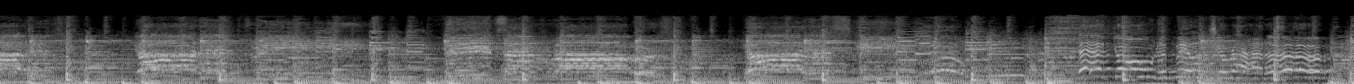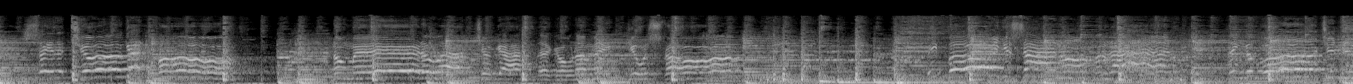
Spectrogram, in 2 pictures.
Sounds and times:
Music: 0.0s - 27.0s.

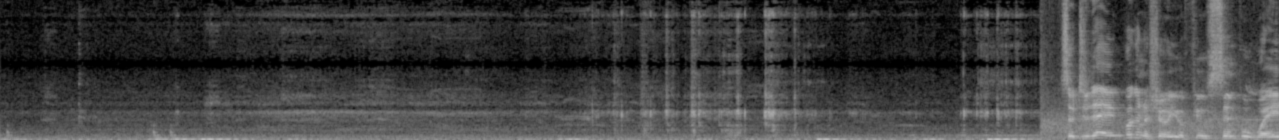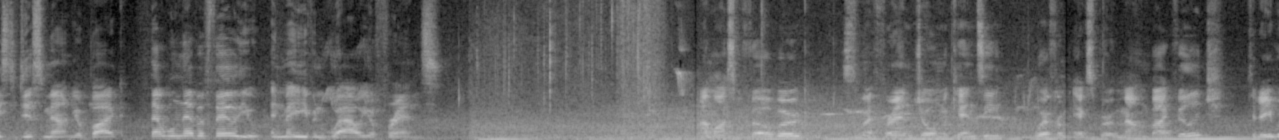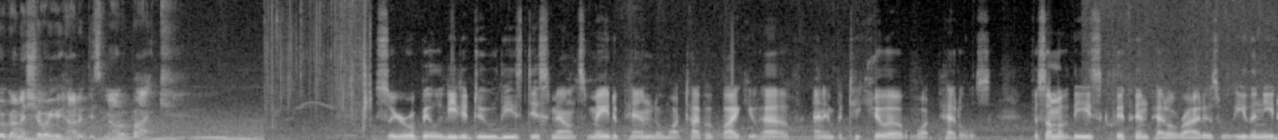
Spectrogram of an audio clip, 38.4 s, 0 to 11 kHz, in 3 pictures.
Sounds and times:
Speech: 10.6s - 17.2s, 19.8s - 27.4s, 29.3s - 38.3s
Bicycle: 17.4s - 19.8s, 28.2s - 29.3s.

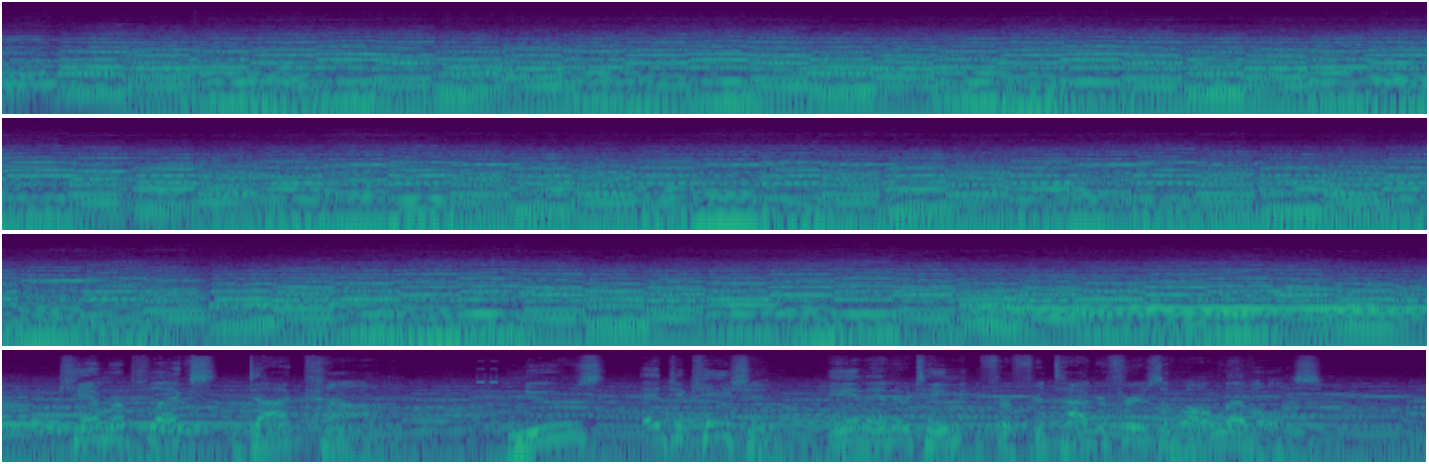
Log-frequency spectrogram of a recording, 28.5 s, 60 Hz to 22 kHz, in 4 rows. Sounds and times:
Music: 0.0s - 28.4s
Speech: 21.7s - 28.0s.

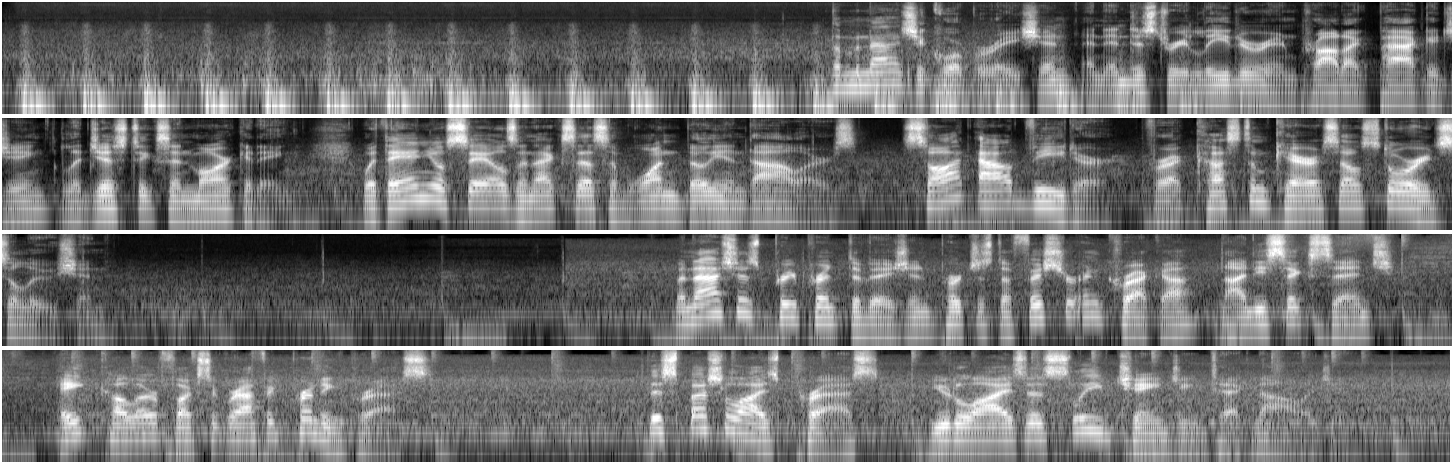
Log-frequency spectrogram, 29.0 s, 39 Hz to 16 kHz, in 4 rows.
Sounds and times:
Speech: 4.2s - 15.0s, 17.9s - 24.0s, 25.0s - 28.5s
Music: 8.4s - 28.9s.

